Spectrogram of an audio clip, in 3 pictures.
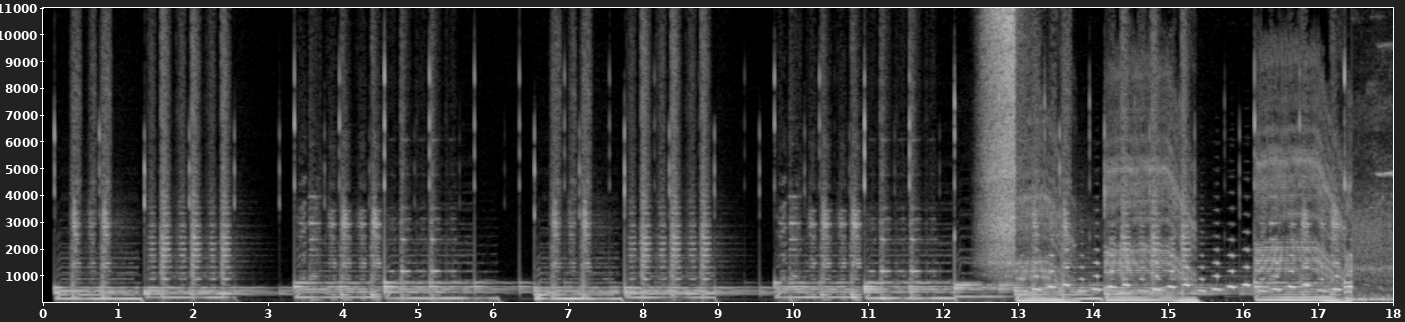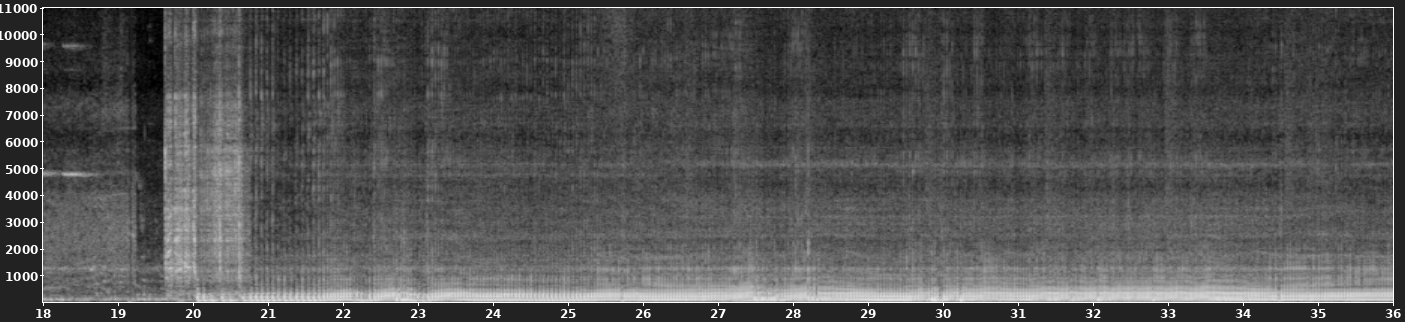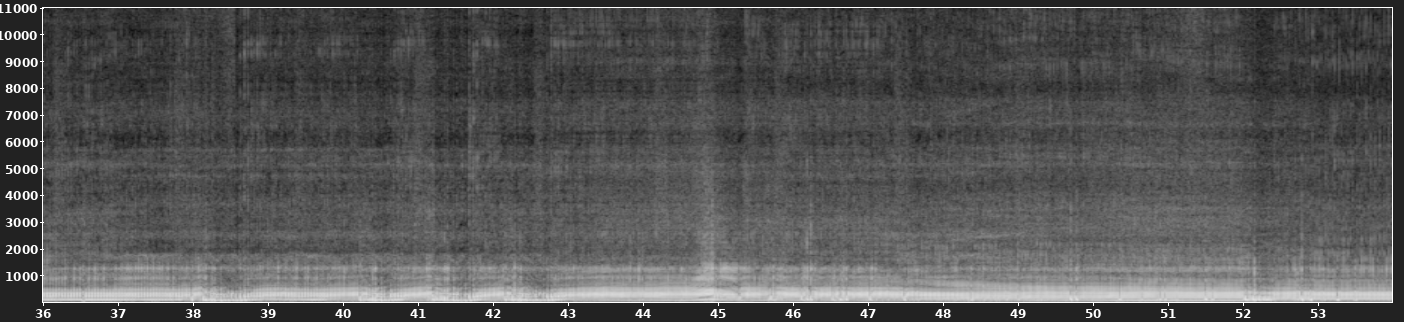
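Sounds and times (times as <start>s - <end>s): motorcycle idling: 19.6s - 53.9s.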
